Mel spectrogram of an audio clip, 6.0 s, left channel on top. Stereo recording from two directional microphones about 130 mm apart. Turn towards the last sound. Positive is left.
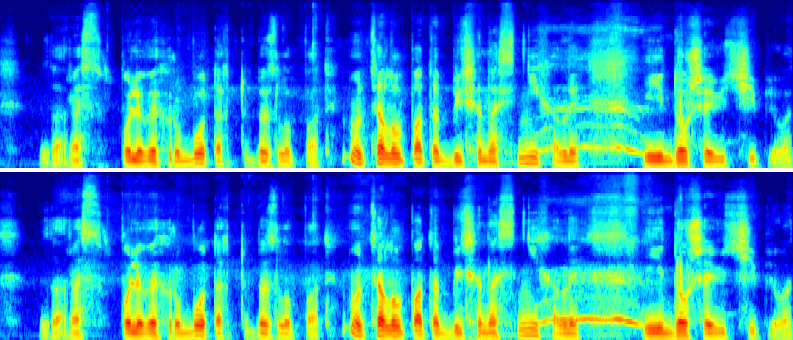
turn(degrees=15)  # may be behind; listen again after turning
